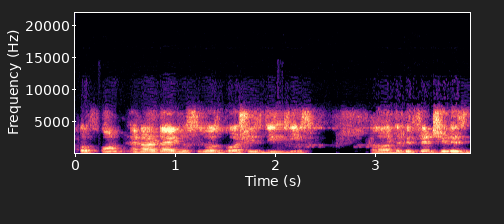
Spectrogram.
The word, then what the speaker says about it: Gaucher: it gaucher's disease but that's wrong because gosher suggests that it's a german name but this was described by a french physician gaucher pronounced gaucher and that's why it's gaucher's disease all of us know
